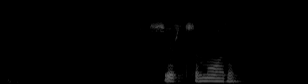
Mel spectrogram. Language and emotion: Russian, neutral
